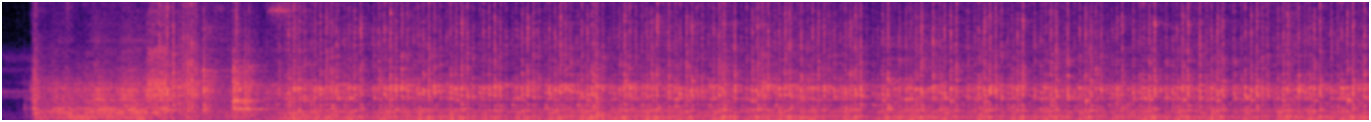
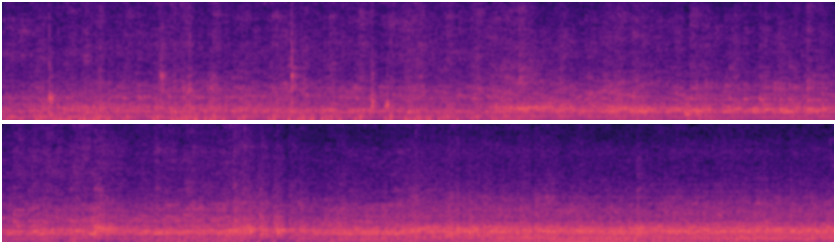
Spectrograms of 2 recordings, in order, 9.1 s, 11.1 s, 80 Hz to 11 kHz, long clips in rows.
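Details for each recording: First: Old Chevy Apache truck, barn find sitting about 20 years, after clutch work: quick crank, catches at once and settles into an even steady run with no stumbling or knocking; engine healthy. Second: 1958 Chevy Apache barn-find truck, sat about 20 years, put in gear; engine idles fairly evenly, then revs climb steadily but the truck won't pull; owner suspects it needs a clutch.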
